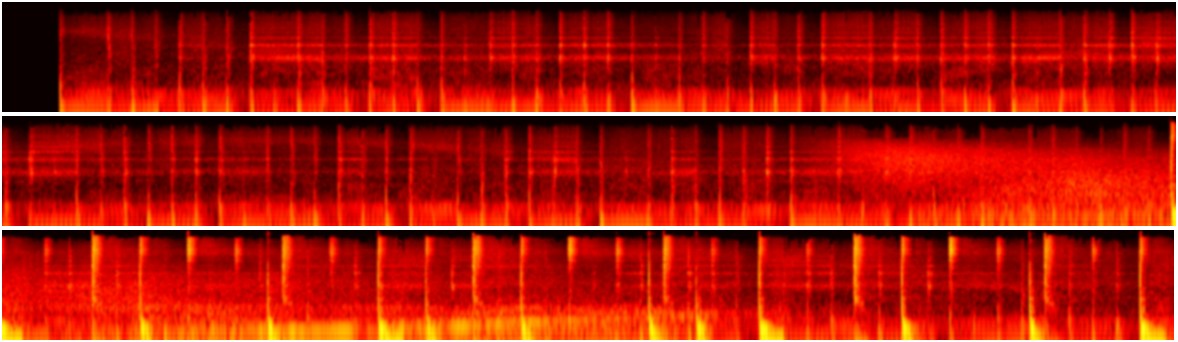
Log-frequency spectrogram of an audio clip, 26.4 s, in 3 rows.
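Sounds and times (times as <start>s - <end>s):
desert Texas drums: 0.4s - 26.3s.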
